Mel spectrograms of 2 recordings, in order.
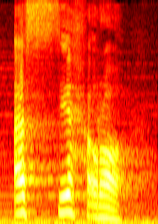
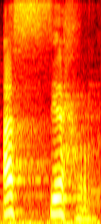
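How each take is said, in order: First: The word ends with a short a vowel. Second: The word ends on a light r sound. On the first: The reader carries on without stopping. "sepatutnya bunyinya kalau tidak berhenti" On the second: The reader stops at this word. "oleh karena kita berhenti, dua-dua dikasih baris mati"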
